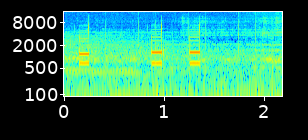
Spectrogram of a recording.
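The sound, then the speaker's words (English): Three short telephone keypad tones beep one after another as 911 is dialed on a phone, with a slightly longer pause after the first, over a low steady background hum. There is no talking. “She froze for only the briefest of moments before picking up the nearest phone. In a daze, she called 911.”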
